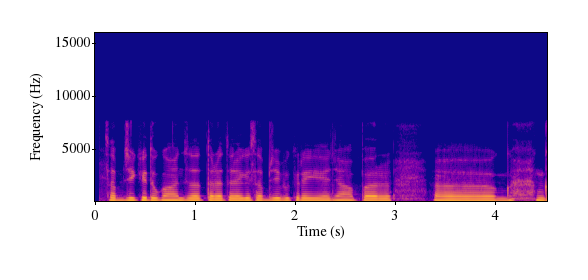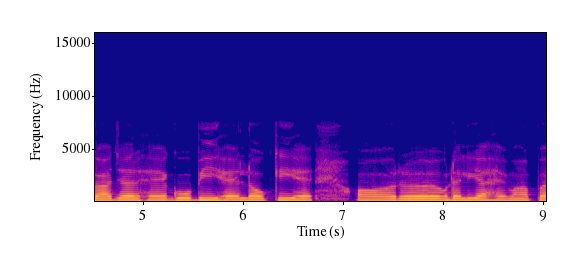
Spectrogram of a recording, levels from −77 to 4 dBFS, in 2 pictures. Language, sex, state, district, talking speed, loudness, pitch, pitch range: Hindi, female, Bihar, East Champaran, 165 wpm, -16 LUFS, 195 Hz, 190-200 Hz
